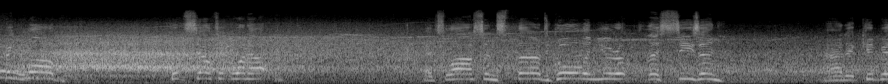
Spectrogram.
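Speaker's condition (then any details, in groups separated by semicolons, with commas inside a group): No condition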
